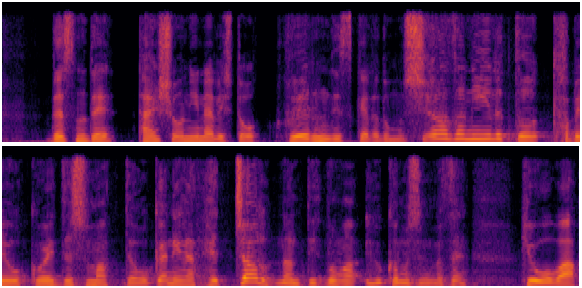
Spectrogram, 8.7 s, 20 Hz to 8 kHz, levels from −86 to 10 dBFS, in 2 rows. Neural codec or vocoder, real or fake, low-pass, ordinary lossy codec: codec, 16 kHz in and 24 kHz out, 0.4 kbps, LongCat-Audio-Codec, two codebook decoder; fake; 7.2 kHz; none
